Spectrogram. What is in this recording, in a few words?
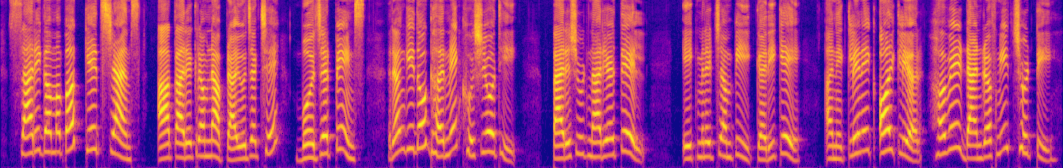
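Gujarati female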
